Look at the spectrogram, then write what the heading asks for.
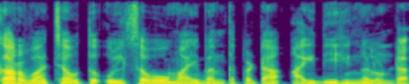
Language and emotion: Malayalam, neutral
